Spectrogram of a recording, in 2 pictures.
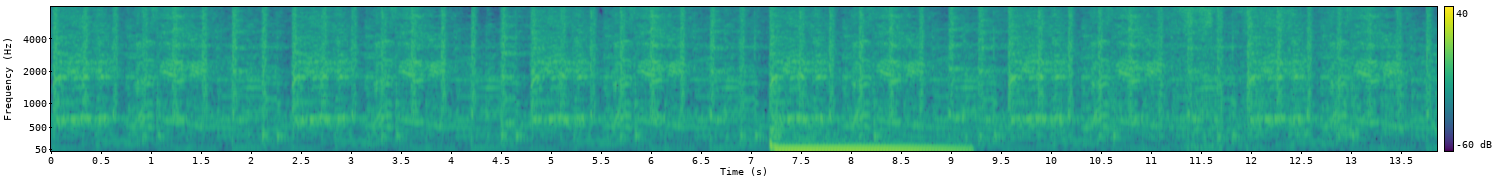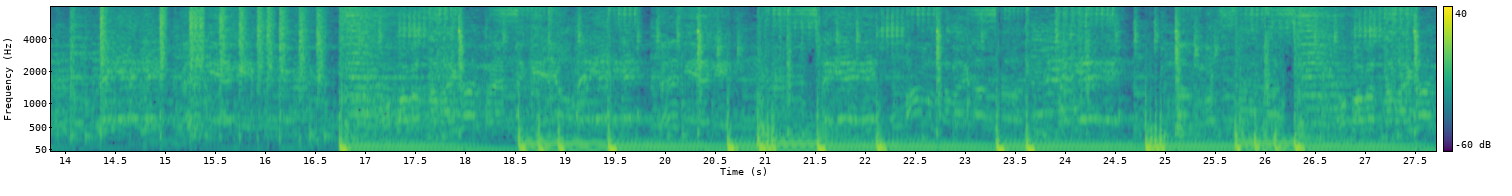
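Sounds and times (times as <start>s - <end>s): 
trap beat mix: 7.2s - 27.6s.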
